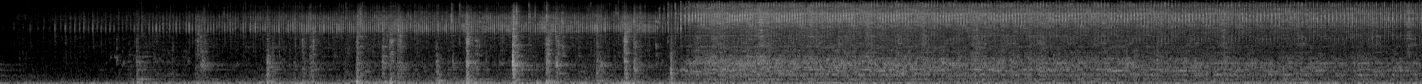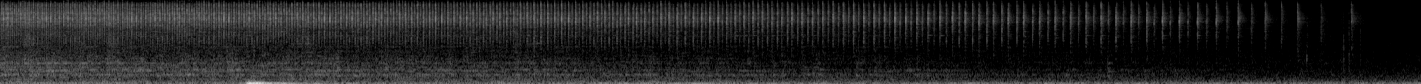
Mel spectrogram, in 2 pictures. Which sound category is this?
Sound effects > Other mechanisms, engines, machines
